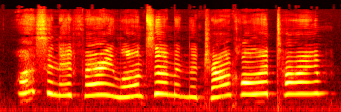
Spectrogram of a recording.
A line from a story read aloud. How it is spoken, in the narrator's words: Susan asked in her queer little cracked voice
